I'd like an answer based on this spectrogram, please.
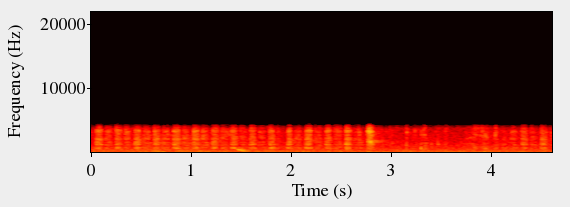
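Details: Pet dog panting heavily while someone plays with its tongue, rapid breathy huffs repeating roughly twice a second with uneven rhythm, a faint squeak near the middle, sound band-limited and slightly muffled.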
